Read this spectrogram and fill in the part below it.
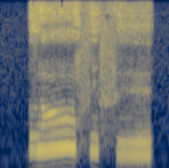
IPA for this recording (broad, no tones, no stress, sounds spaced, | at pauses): ð ɔ̃ː f ɪ f ø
